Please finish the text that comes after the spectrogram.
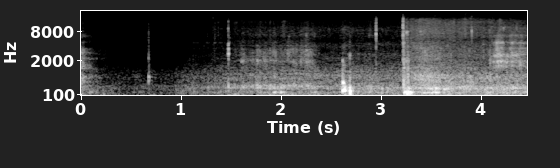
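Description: Honey bees buzzing around an open hive during an inspection, a faint steady hum with a few louder close passes of individual bees near the end.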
